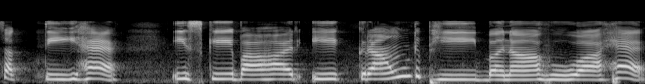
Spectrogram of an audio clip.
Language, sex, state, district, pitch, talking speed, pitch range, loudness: Hindi, male, Punjab, Fazilka, 235 Hz, 95 wpm, 225-250 Hz, -13 LUFS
